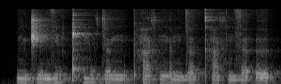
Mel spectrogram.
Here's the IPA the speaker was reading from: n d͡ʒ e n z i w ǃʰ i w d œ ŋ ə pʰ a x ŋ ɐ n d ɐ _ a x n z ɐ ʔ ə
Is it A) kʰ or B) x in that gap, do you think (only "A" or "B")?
A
